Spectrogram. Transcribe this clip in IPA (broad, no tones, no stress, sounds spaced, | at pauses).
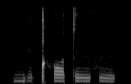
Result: bʲ ə ǃʰ ɔ t ɨ f ɨ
